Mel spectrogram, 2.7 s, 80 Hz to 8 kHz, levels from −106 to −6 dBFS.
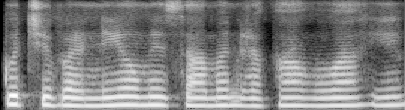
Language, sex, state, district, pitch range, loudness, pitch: Hindi, female, Madhya Pradesh, Dhar, 205-220 Hz, -15 LUFS, 210 Hz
